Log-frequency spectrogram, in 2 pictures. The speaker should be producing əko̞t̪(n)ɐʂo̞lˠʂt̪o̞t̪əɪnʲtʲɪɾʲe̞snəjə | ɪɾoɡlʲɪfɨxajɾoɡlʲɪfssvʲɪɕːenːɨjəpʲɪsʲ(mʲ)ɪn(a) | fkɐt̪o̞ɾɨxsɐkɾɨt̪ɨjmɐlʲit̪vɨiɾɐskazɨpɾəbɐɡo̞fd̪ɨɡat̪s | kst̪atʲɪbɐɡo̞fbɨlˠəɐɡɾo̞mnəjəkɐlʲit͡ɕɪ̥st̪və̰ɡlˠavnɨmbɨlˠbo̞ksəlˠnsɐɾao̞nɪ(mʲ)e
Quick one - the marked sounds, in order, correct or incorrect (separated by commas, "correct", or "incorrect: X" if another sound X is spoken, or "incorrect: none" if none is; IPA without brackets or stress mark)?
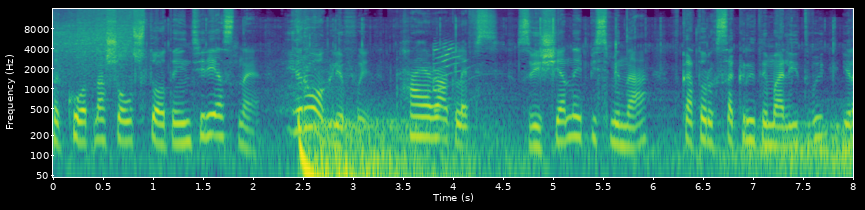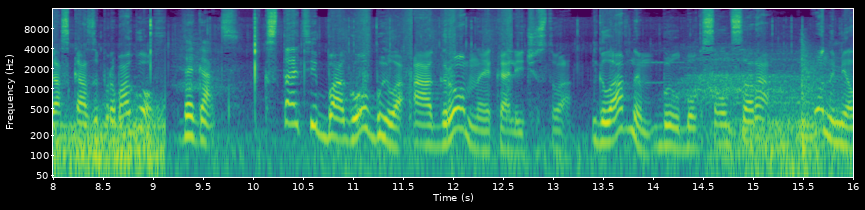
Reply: correct, correct, correct, correct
